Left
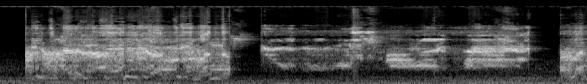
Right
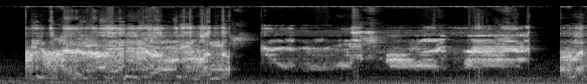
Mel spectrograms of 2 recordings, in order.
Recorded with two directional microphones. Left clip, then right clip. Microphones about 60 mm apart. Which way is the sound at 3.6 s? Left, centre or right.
Right.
